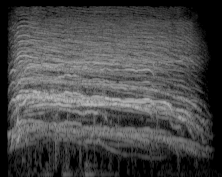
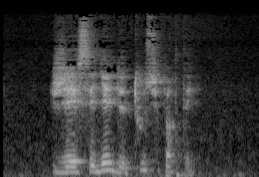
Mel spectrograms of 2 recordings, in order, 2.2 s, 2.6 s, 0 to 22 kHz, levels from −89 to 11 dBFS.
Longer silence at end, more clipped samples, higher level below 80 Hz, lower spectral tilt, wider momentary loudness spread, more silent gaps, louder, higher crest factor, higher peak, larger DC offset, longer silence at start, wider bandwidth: second, 0.2 s vs 0.65 s; neither; second, -68 dBFS vs -50 dBFS; second, 6 dB/octave vs -2 dB/octave; second, 11 LU vs 16 LU; neither; first, -17 LUFS vs -20 LUFS; second, 14 dB vs 22 dB; about the same, -6 dBFS vs -4 dBFS; neither; second, 0.1 s vs 0.5 s; first, 19 kHz vs 16.5 kHz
